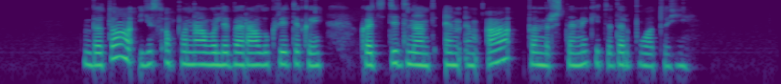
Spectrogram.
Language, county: Lithuanian, Vilnius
